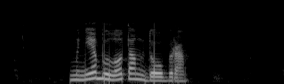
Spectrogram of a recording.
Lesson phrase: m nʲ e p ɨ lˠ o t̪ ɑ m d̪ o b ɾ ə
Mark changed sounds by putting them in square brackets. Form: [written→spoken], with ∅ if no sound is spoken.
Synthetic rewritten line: m nʲ e [p→b] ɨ lˠ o t̪ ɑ m d̪ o b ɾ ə

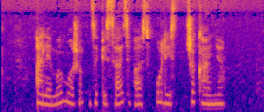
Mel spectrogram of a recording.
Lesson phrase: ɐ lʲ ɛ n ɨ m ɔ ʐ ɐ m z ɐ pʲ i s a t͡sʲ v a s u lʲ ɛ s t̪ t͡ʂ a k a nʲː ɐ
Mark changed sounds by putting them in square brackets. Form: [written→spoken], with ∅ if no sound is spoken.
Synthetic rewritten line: ɐ lʲ ɛ [n→m] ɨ m ɔ ʐ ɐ m z ɐ pʲ i s a t͡sʲ v a s u lʲ [ɛ→i] s t̪ t͡ʂ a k a nʲː ɐ

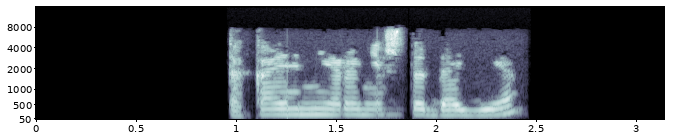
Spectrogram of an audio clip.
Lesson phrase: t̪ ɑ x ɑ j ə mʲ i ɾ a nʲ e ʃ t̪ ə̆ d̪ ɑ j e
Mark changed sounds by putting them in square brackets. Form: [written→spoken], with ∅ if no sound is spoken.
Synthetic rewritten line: t̪ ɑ [x→k] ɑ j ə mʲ [i→e] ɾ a nʲ e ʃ t̪ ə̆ d̪ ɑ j e

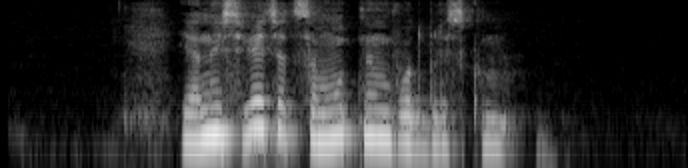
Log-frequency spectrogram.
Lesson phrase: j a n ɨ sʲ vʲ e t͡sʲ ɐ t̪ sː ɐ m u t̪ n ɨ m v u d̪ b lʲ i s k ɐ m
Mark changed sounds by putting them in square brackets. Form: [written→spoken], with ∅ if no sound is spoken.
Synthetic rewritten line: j a n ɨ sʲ vʲ e t͡sʲ ɐ t̪ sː ɐ m u t̪ n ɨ m v [u→ɔ] d̪ b lʲ i s k ɐ m

